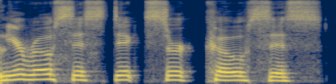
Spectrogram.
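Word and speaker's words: neurocysticercosis: Neurocystic sarcosis.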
